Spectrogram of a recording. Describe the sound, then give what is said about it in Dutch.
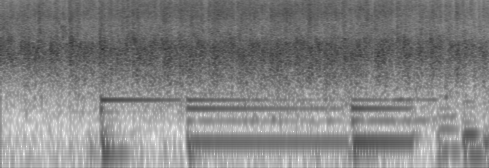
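Applause from a studio audience at the Jazzhuis Montmartre in Copenhagen after a jazz performance: a dense, steady patter of clapping over sustained low instrumental tones. “applaus in de studio. Ik denk dat er wat mensen uitgenodigd zijn in het jazzhuis Montmartre, Kopenhagen, Denemarken.”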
